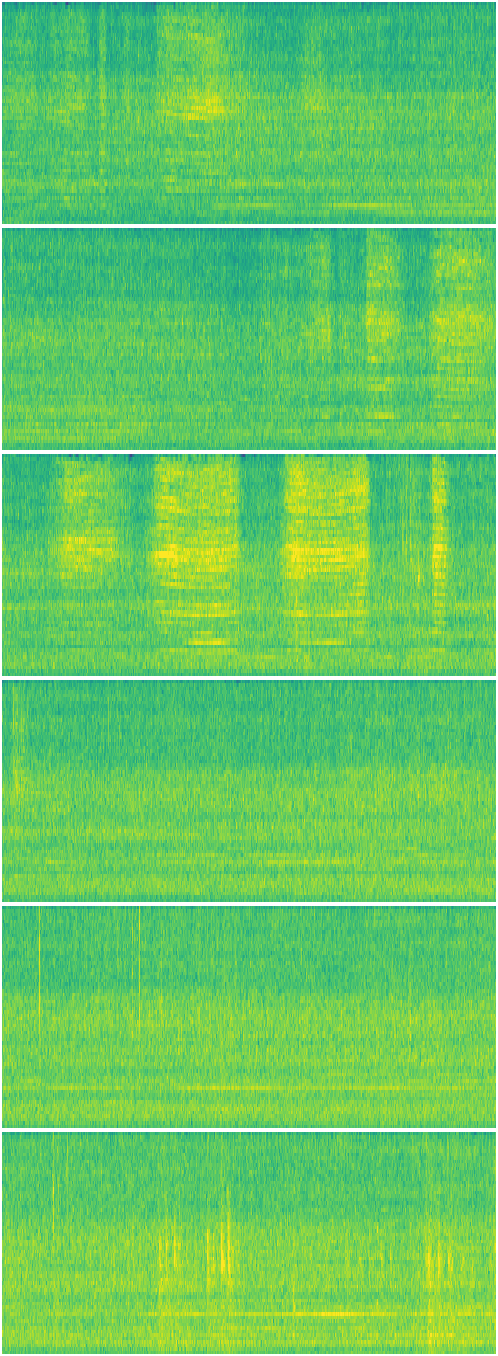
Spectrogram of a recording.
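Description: Ride-on slope mower's engine running steadily while cutting dry, long grass on a hillside, growing gradually louder as the machine comes nearer.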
